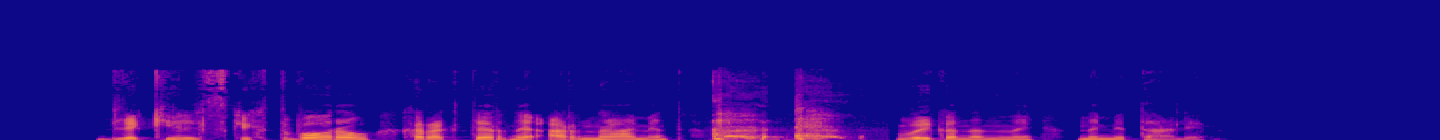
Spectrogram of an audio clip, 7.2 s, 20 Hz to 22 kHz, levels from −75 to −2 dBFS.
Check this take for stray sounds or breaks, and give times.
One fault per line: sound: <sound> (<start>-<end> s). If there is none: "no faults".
sound: cough (3.5-4.3 s)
